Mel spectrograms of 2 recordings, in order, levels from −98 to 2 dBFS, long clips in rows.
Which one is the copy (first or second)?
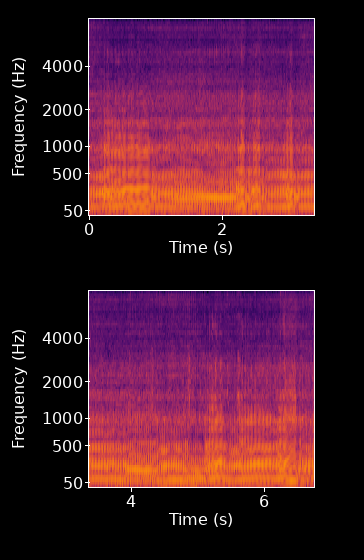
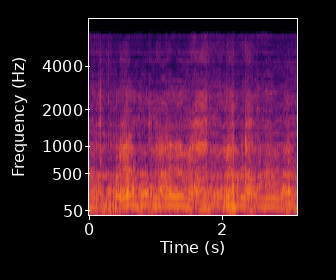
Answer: second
